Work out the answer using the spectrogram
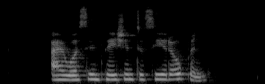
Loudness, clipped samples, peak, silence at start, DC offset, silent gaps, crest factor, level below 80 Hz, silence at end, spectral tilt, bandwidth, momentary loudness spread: -34 LUFS; under 0.1%; -16 dBFS; 0.5 s; under 0.1%; none; 18 dB; -78 dBFS; 0.6 s; -4 dB/octave; 15.5 kHz; 10 LU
